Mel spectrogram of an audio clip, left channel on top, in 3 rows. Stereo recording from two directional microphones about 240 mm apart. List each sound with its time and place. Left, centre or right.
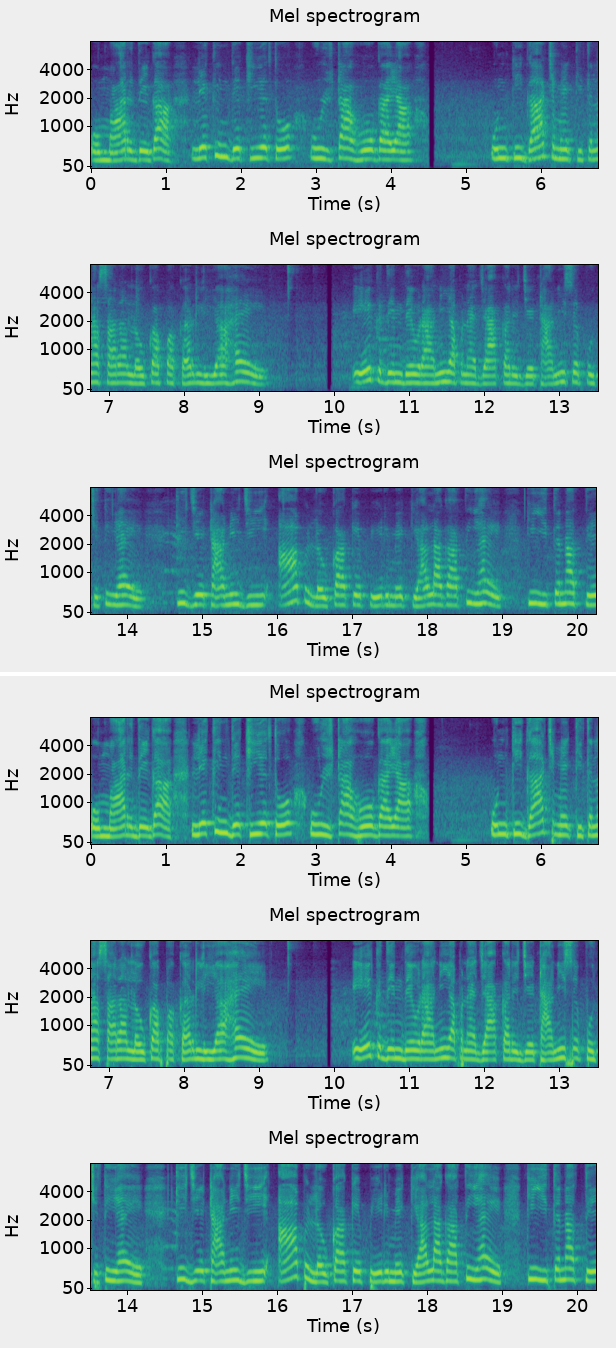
0.0 s a woman's voice: right
10.2 s a woman's voice: right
